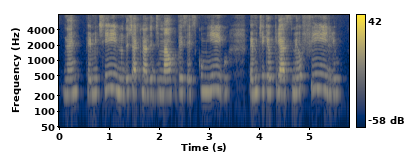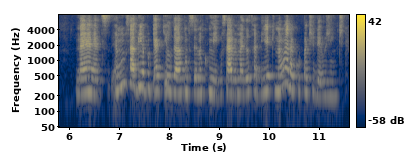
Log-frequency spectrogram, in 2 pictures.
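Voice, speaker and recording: A young woman with a Brazilian Portuguese accent tells a personal story straight to her viewers in a confiding, intimate vlog. Her voice sits a little high, and she keeps pulling the audience in as she talks. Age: young adult. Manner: confiding, often addresses viewers directly. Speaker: vlogger.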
